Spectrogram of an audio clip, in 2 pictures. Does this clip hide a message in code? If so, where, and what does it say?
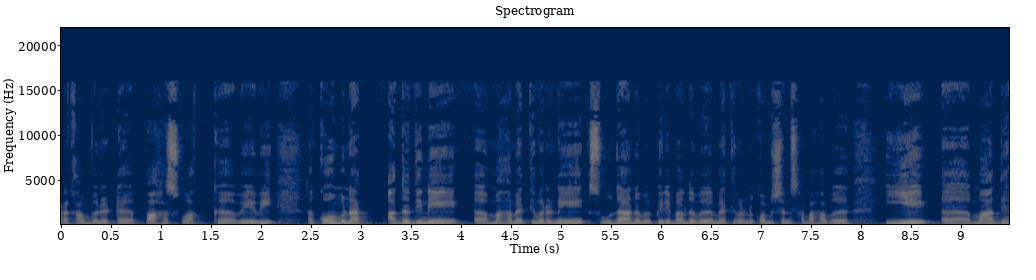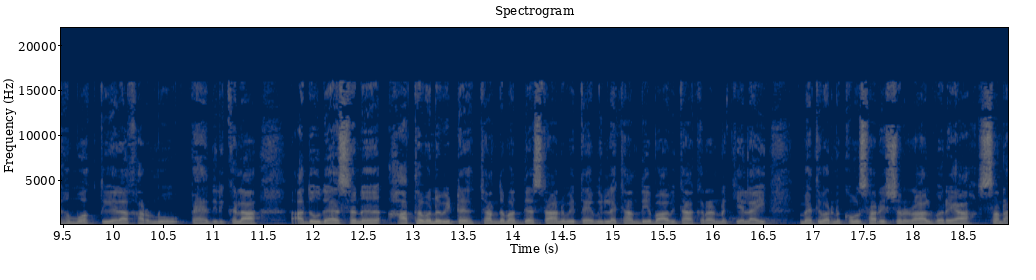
No.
